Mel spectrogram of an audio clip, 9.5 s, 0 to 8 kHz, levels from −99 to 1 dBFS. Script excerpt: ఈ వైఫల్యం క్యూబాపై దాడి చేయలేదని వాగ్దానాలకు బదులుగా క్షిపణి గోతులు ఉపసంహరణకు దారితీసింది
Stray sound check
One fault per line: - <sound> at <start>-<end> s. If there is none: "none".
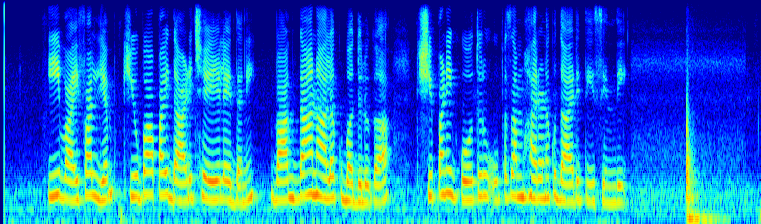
- thud at 8.6-9.1 s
